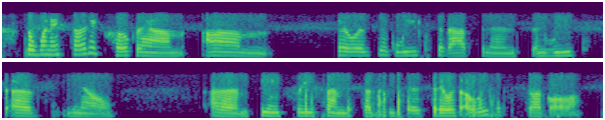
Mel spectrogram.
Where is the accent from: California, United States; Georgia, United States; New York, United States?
California, United States; Southern California.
